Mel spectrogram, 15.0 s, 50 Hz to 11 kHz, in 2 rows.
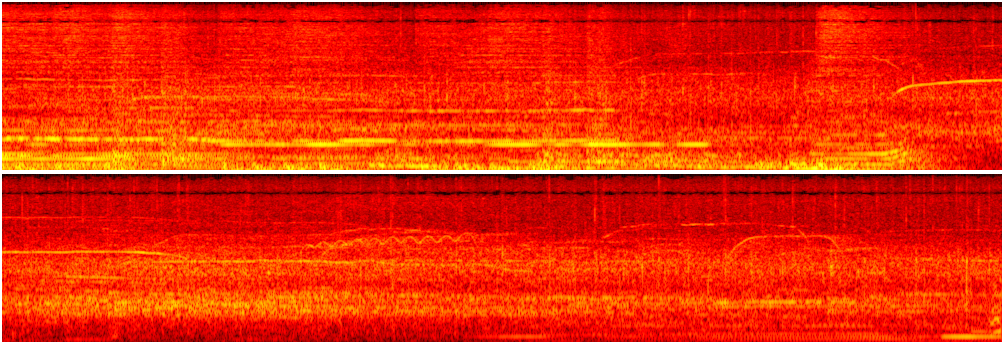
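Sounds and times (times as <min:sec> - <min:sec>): audience applauding: 0:00.0 - 0:15.0
high whistles from crowd: 0:04.2 - 0:14.9.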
